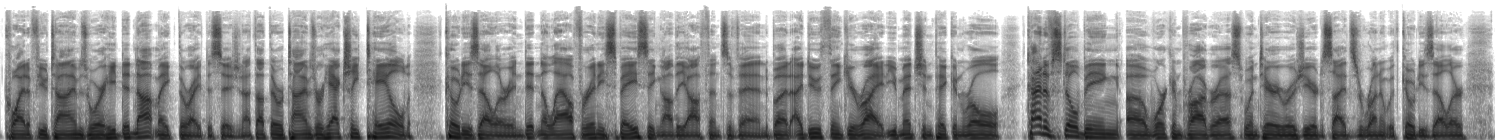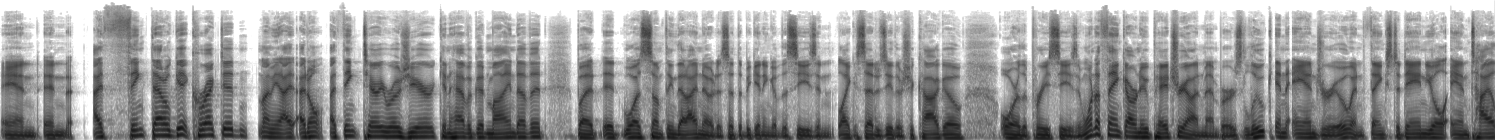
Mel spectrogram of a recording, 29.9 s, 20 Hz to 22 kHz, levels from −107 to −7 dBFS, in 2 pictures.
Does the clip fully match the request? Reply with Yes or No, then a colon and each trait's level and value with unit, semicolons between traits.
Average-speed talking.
No: fast, 250 wpm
